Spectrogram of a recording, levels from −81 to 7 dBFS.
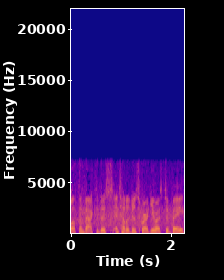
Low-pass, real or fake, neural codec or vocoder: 7.2 kHz; fake; vocoder, 44.1 kHz, 80 mel bands, Vocos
